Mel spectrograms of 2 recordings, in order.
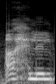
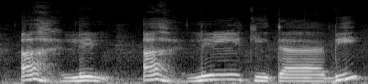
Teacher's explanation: یہ والا ہا حلق کا آخری حصہ یعنی کہ سینے سے نکلتا ہے۔ اگر اس کو آپ نے احلل پڑھا یا اخلل پڑھا تو آپ نے ایک بڑی غلطی کر دی۔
